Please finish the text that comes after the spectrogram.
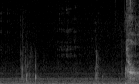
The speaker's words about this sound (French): J'espère aussi que ce bruit de, déglutition n'est pas abominable dans vos oreilles.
